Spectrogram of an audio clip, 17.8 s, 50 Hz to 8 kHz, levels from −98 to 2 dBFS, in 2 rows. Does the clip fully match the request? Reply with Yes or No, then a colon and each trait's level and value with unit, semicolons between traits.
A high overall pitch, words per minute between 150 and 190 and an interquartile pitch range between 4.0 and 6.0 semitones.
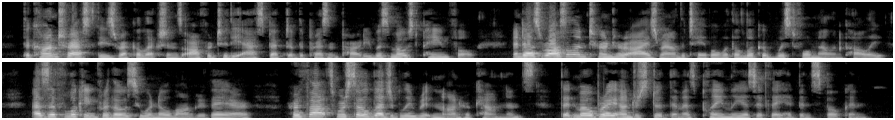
No: high, 195 Hz; fast, 205 wpm; average, 4.3 semitones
